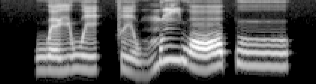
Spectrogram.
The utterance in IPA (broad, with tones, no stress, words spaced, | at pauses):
we˨˧jwiː˨˥k̚fiː˨˩w mʊ˥ŋwɔː˨˥puː˧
